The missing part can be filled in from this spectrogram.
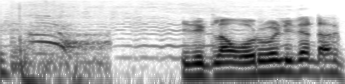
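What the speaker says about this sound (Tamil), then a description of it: "ஃபேனை ஆஃப் பண்ணா கொசு டிஎட் பாடுது." Mosquito buzzing indoors at night with the fan switched off: a thin, wavering whine that rises close and loud over the second half, after someone speaks at the start.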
